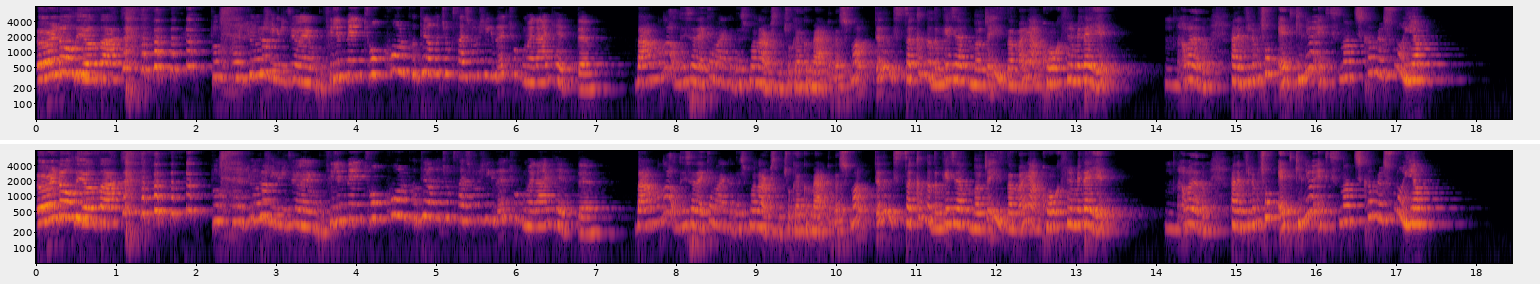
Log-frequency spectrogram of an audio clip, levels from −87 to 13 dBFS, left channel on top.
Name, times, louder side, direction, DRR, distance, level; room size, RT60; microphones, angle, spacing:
voice 1, 0.0-2.0 2.3-2.9 7.5-13.4 14.3-17.3, right 1 dB, 15° right, 1 dB, 0.6 m, -27 dB
voice 2, 2.2-7.0 14.1-14.5, left 1 dB, 60° left, -2 dB, 1.1 m, -30 dB
4.0 x 3.7 x 3.2 m, 0.76 s
head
